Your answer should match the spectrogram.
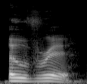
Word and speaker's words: oeuvre: Oeuvre, which makes more sense.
